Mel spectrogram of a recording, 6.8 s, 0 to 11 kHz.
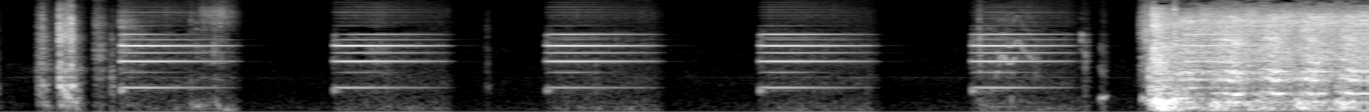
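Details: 2000 Audi B5 S4 after timing belt and valve cover gasket replacement, no codes: door chime, then a fast, light, even crank that never starts; later found no compression on the passenger bank from a bent valve, head replaced.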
